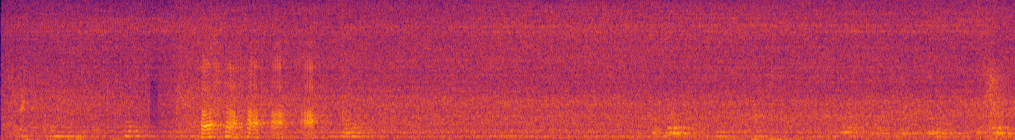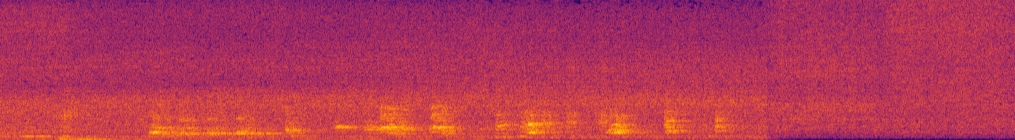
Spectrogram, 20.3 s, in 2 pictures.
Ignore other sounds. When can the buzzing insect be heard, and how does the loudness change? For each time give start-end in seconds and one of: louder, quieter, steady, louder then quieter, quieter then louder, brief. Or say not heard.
0.0-10.8 steady.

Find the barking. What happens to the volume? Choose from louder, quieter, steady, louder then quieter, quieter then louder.
louder.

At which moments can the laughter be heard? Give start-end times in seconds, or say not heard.
1.9-3.1, 15.1-16.2.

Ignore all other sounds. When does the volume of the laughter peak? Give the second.
2 s.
